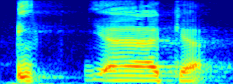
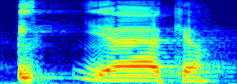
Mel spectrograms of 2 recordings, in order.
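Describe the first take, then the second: Both takes have the same delivery.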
